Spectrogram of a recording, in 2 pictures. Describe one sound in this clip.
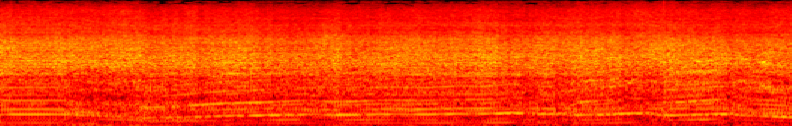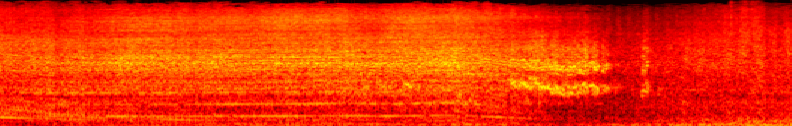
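A car engine revs hard and loud.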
